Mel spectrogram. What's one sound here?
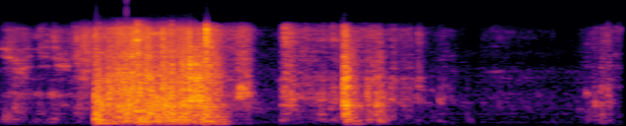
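A plastic crate knocks and scrapes.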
